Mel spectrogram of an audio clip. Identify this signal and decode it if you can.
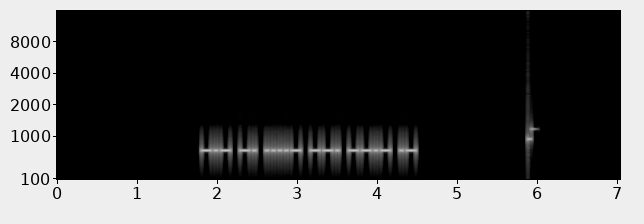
Morse code, heard as a keyed tone, about 27 wpm, 700 Hz. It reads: KN4GQA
